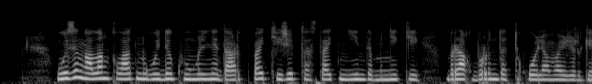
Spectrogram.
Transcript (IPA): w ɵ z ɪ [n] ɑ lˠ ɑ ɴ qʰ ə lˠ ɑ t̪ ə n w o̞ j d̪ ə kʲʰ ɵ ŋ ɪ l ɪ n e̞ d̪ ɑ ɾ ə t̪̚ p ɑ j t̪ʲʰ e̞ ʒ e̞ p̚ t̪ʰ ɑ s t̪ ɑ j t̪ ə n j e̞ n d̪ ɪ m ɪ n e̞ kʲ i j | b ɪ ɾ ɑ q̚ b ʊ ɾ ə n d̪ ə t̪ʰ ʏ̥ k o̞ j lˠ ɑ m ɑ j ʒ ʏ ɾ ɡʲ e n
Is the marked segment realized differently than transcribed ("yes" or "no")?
yes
